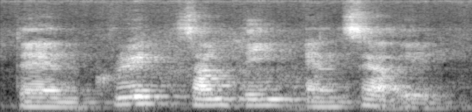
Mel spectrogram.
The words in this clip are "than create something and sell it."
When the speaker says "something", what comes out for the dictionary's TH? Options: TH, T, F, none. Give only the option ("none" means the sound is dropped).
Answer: T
